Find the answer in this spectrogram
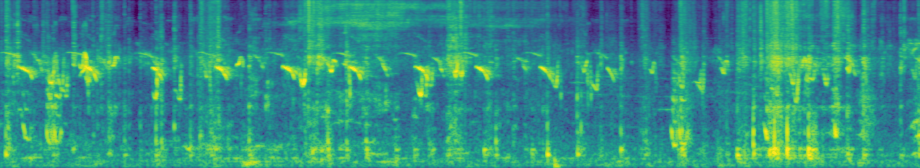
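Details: Sindhi partridge chicks (teetar) in Pakistan: many thin, high, downslurred peeps overlap in quick, uneven runs, with some scratchy rustling underneath.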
